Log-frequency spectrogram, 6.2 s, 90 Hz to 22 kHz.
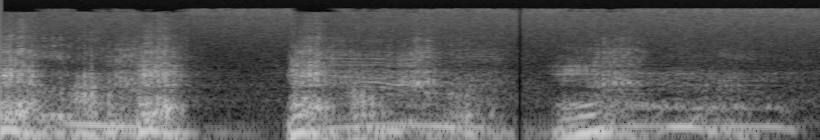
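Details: A group of five Birmingham lions roaring in unison, recorded August 13, 2015: three long, deep rumbling roar bouts, each swelling then fading, separated by brief quieter gaps.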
